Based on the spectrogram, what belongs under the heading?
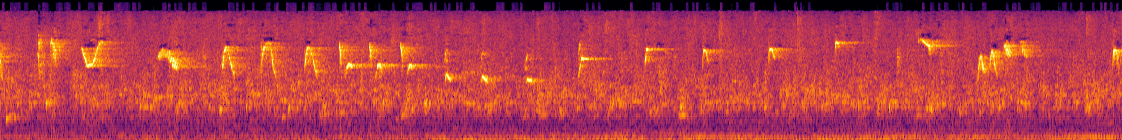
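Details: Javan bush lark singing lively and clear over water sounds: a fast string of sharp high whistled notes, downslurs and short chips, spaced a little more loosely in places.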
